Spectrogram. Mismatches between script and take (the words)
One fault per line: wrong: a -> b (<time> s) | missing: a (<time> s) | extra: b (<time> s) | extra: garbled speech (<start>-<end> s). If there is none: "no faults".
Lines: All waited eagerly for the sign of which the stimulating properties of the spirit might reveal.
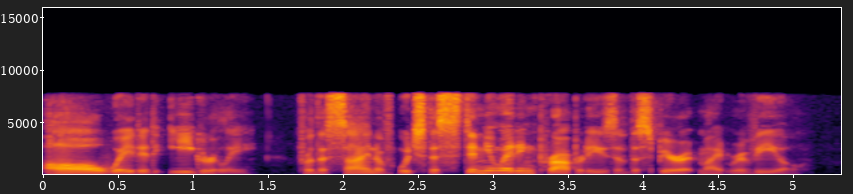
no faults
